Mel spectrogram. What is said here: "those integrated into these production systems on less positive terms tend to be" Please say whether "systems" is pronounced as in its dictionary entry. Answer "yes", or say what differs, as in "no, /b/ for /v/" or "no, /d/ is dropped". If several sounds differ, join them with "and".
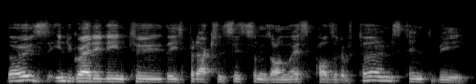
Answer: yes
